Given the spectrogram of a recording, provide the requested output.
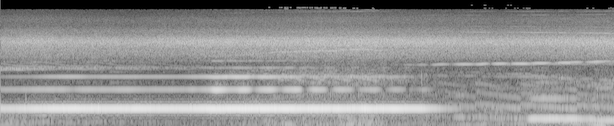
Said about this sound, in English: Okay, so this is a live performance, live in the field, of me and my son and millions of cicadas playing live. I'm playing clarinet, he's playing an iPad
